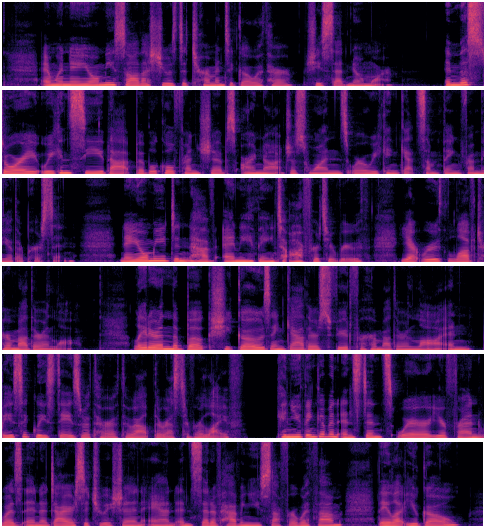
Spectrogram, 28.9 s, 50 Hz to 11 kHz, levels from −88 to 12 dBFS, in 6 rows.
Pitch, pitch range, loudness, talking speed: 195 Hz, 185-215 Hz, -30 LUFS, 215 wpm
